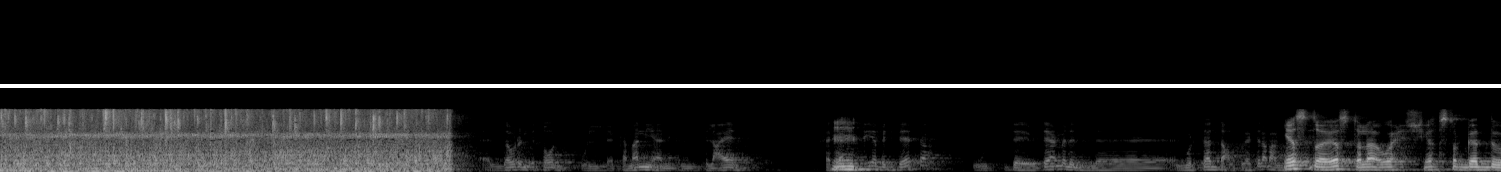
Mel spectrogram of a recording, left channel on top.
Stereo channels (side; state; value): left; silent; 56 dB below the other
